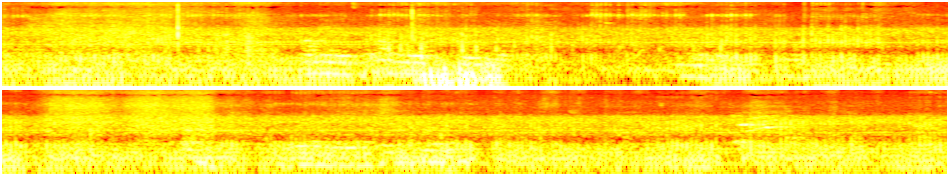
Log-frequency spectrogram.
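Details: Sora, a cat at rest, purring: a low continuous rumble pulsing in steady waves, with a brief louder burst near the three-second mark and faint clicks above.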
